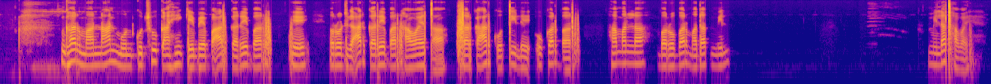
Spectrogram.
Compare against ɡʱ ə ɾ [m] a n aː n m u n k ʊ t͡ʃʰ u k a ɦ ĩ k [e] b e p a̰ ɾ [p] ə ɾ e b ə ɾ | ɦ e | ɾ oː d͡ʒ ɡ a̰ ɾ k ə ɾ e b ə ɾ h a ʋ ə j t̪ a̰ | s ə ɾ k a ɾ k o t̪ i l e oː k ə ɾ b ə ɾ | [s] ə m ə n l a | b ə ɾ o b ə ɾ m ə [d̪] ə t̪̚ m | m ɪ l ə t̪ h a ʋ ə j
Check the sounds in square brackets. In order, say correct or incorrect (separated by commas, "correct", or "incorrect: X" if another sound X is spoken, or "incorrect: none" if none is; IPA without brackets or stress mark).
correct, correct, incorrect: k, incorrect: h, correct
